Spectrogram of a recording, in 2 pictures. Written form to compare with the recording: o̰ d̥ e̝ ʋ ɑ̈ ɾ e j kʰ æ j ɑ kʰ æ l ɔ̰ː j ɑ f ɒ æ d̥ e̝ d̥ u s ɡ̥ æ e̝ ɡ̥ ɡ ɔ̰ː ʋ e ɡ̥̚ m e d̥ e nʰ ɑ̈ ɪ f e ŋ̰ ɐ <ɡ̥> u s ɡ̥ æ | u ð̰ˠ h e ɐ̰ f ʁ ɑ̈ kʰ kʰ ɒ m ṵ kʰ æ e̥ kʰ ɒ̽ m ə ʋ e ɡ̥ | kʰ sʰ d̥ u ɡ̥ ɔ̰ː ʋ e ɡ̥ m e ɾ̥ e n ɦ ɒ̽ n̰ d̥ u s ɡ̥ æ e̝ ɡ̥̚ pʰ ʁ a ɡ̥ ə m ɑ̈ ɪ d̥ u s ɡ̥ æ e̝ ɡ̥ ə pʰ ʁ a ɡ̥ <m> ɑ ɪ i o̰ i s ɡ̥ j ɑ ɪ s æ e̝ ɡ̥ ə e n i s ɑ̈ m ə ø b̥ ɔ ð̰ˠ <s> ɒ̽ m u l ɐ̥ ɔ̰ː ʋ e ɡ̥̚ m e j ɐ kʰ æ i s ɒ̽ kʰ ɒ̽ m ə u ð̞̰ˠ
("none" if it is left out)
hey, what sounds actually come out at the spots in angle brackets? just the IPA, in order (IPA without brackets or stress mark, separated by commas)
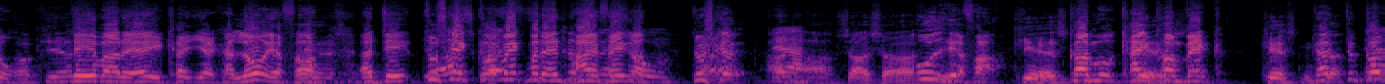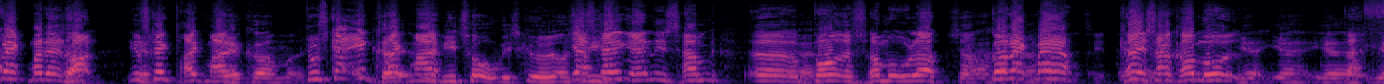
d̥, m, s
